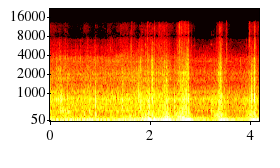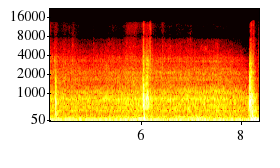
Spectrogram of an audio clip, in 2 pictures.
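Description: Steady low rumble inside a parked car's cabin, broken by a handful of sharp knocks and clicks.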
